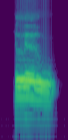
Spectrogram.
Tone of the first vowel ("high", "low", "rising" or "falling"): low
